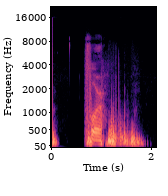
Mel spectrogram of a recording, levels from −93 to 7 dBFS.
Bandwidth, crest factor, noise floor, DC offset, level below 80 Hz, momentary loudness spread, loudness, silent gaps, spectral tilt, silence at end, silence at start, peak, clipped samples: 9.6 kHz; 16 dB; -60 dBFS; under 0.1%; -42 dBFS; 8 LU; -17 LUFS; none; -8 dB/octave; 0.25 s; 0 s; -2 dBFS; under 0.1%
